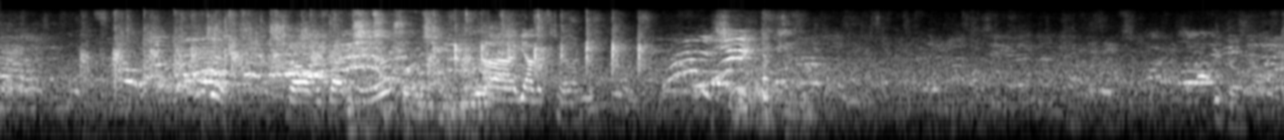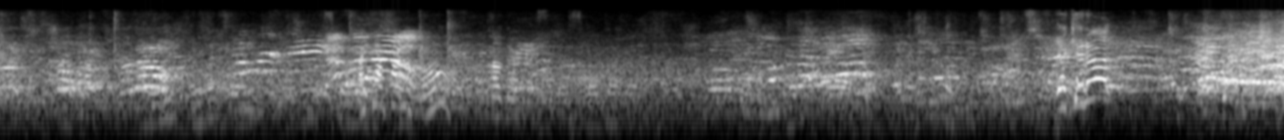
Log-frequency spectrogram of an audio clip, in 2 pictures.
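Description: Spectators nearby cheer and talk loudly.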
